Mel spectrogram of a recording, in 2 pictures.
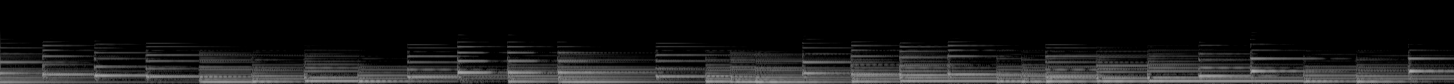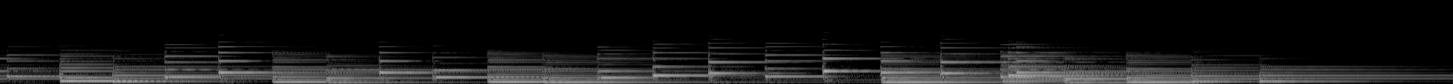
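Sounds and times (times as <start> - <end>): slow electric piano music: 0.0 - 29.0.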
